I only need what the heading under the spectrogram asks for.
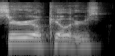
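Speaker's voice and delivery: usual speaking voice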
